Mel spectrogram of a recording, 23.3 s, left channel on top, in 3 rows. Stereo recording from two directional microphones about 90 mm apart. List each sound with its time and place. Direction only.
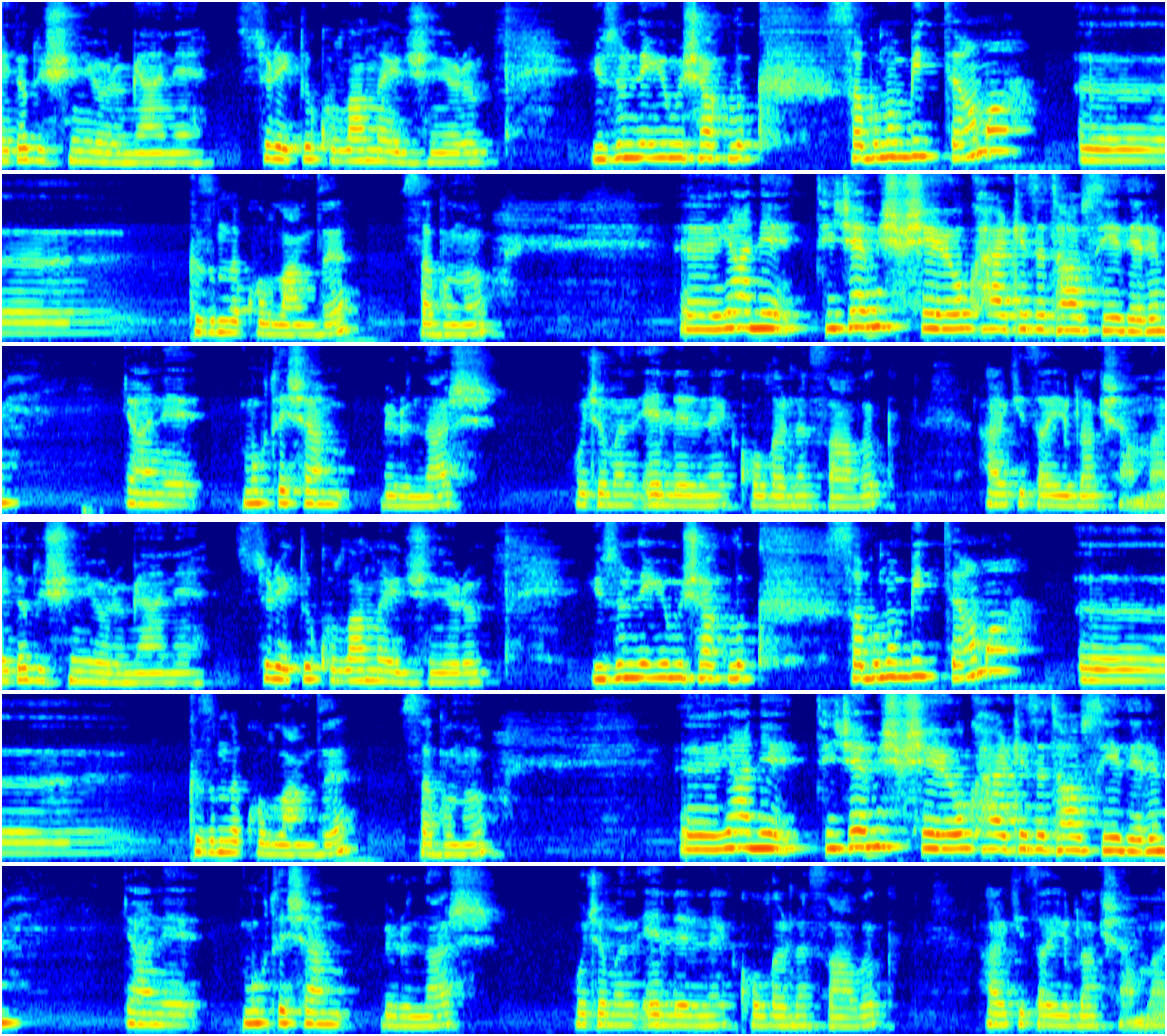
0.0 s speech: 35° right (ahead or behind)
5.6 s speech: 45° right (ahead or behind)
12.2 s speech: 25° right (ahead or behind)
